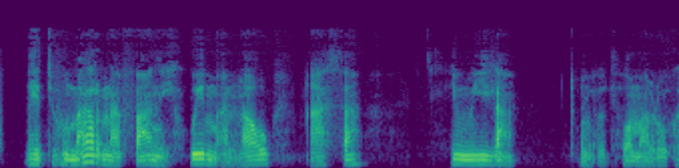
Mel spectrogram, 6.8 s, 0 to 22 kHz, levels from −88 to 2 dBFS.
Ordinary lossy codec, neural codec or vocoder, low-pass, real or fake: MP3, 48 kbps; codec, 24 kHz, 0.9 kbps, WavTokenizer, medium speech release version 1; 10.8 kHz; fake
